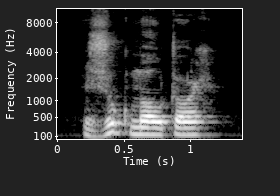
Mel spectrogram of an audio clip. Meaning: search engine
- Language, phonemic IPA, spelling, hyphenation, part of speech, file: Dutch, /ˈzukˌmoː.tɔr/, zoekmotor, zoek‧mo‧tor, noun, Nl-zoekmotor.ogg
